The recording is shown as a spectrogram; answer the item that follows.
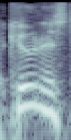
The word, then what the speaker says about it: Kunis: Kunis is another dirty sounding name. – But that's the right way to say it.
